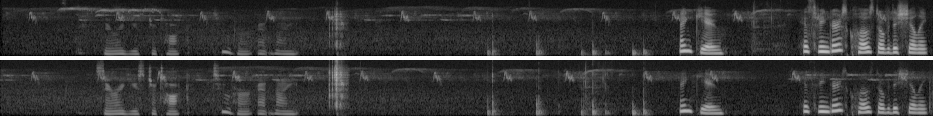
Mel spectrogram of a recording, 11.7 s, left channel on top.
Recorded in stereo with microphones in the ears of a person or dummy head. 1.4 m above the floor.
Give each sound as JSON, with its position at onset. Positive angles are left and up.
{"t": 1.2, "sound": "a woman speaking", "side_deg": -55}
{"t": 4.1, "sound": "a crack", "side_deg": -55}
{"t": 6.1, "sound": "footsteps", "side_deg": -40}
{"t": 8.5, "sound": "a woman speaking", "side_deg": 55}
